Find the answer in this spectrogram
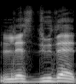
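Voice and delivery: put-on, poor French accent. Talking about a newer band thought to be French, proposing a plan in a bad French accent. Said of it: "That's a bad French accent".

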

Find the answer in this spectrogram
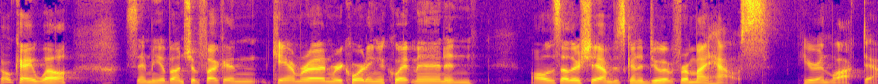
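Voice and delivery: usual speaking voice

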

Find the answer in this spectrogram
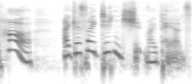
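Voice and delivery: bewildered, wondering tone. Retelling what a man said after standing and patting himself: retelling a confused remark. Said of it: "confusingly says".

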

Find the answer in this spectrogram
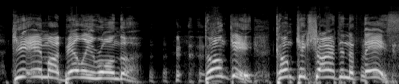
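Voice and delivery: put-on Scottish shout. Imagining a wrestler coming back and shouting: shouting in Fat Bastard voice. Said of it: "she just shouts".

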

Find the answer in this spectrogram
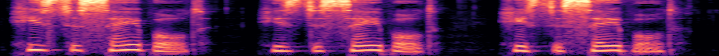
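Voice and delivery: plain

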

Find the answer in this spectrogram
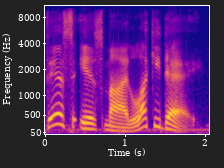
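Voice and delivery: very slow, laughing through the words. Retelling a story about a patient arriving at the emergency room: imitating someone laughing while talking. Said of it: "came into the emergency room laughing, saying".

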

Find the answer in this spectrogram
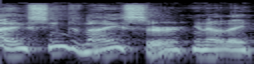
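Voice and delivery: voice up an octave.

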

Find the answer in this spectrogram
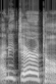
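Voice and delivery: put-on grumbling, complaining old man voice.

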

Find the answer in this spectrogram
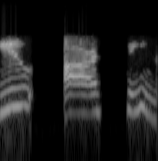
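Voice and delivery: severe, no-nonsense voice. Retelling what a woman said to her during a conversation, mock-stern. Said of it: "She said that in a very stern voice".

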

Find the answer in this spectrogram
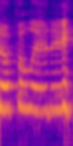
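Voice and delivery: put-on, very high-pitched, loud kid's yell. Retelling what the kids yelled at the end: imitating kids yelling. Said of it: "yelled that at the end".

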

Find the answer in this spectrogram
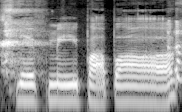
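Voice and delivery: put-on big, looming giant voice. Imagining a giant looking down at someone: put-on giant voice. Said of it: "a giant looking down at you and being like".

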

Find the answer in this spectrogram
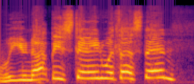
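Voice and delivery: very high, loud, rising shout. A narrator voices a woman calling after someone leaving, yelling down the stairs. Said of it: "She yells down the stairs".

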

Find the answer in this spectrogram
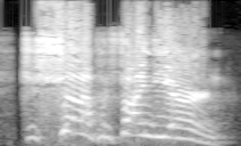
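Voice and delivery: very loud, very high, shrill bickering yell. A narrator voices someone in the middle of a fight, loud squabbling. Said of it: "loud squabbling, and someone says".

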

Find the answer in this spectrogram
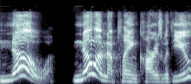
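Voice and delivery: acted sharp, snappish tone. A mother recalls refusing her son while unwell, acting out snapping at him. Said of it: "I snapped at him and went".

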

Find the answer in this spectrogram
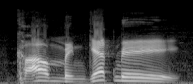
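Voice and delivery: echoing voice. Narrating a scene, voicing a voice the listeners hear: echoey voice. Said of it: "you just hear an echoey voice".

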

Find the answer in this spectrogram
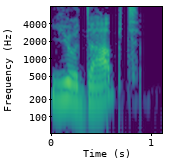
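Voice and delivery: horrible put-on Eastern European accent. Retelling a stranger's question about the girl with them, in a bad Eastern European accent. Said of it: "I'm gonna do a horrible accent. She's like Eastern European".

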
